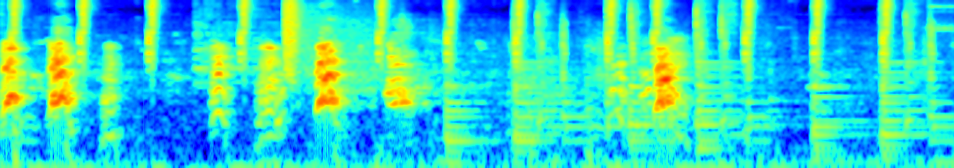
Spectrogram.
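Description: Pit bull puppies and young dogs playing, giving several short yips and barks; the loudest comes a little past four seconds in. Background music with a beat plays throughout.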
